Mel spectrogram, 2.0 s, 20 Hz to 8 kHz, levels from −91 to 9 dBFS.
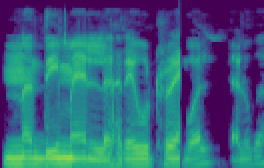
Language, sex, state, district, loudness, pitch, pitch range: Hindi, male, Chhattisgarh, Bilaspur, -16 LUFS, 105 Hz, 100-110 Hz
